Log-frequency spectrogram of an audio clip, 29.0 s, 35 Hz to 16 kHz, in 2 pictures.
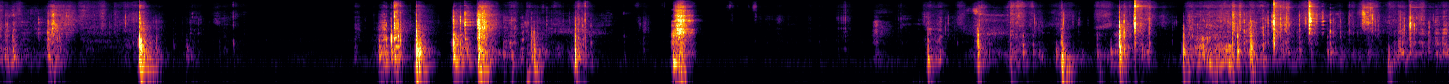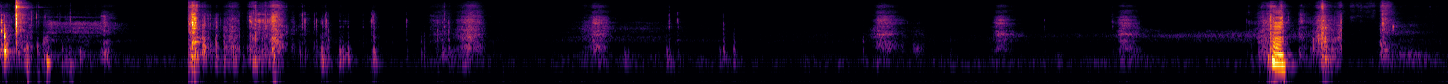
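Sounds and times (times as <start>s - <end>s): packaging rustling and crinkling: 11.0s - 14.9s.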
